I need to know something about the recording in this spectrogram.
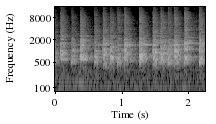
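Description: Tamborim played with a stick in a fast run of sharp, high strikes, several a second, heard as playback over a hall's loudspeakers.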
